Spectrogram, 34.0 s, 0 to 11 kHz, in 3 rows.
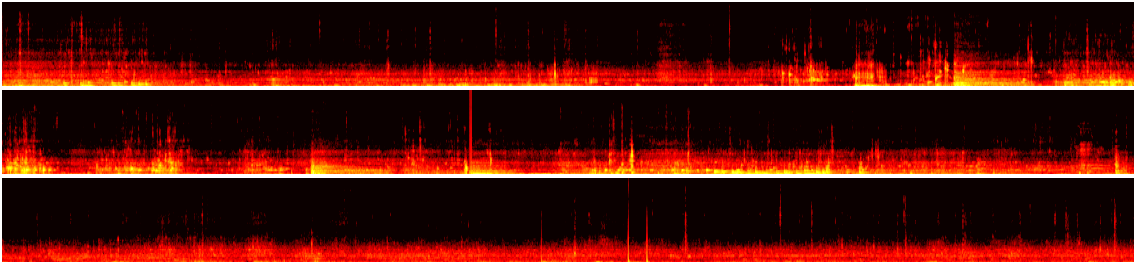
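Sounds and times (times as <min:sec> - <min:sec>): water swishing and gurgling: 0:00.0 - 0:33.9.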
